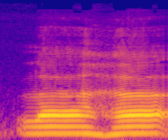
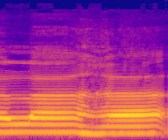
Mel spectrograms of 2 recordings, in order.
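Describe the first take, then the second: Both takes have the same delivery.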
